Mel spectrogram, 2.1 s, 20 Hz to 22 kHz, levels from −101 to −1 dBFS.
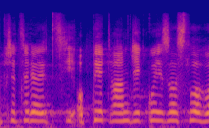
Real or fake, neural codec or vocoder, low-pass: fake; codec, 44.1 kHz, 2.6 kbps, SNAC; 14.4 kHz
